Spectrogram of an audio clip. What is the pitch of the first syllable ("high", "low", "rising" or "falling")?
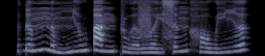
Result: rising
